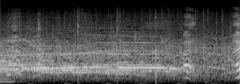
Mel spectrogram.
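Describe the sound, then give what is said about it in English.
A studio audience applauds and cheers on a game show, a broad wash of clapping mixed with whoops and voices. It stays steady throughout and dips slightly near the end. “I've never gotten so much applause for doing so little.”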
